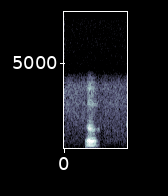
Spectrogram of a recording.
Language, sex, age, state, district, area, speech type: Manipuri, male, 45-60, Manipur, Imphal East, rural, conversation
